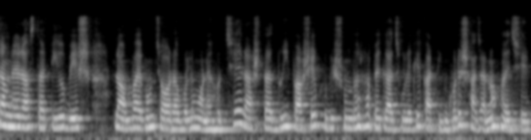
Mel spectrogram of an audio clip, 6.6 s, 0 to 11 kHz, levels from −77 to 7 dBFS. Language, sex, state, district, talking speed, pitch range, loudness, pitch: Bengali, female, West Bengal, Paschim Medinipur, 190 wpm, 180-220 Hz, -16 LUFS, 200 Hz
